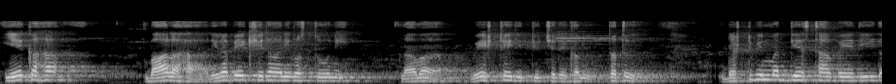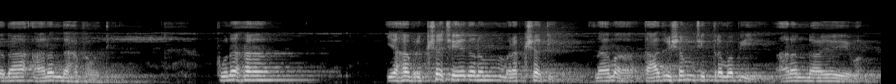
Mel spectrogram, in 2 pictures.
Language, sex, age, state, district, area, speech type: Sanskrit, male, 30-45, Karnataka, Udupi, urban, spontaneous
